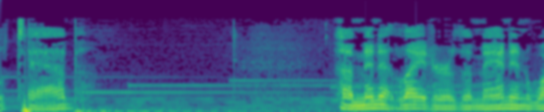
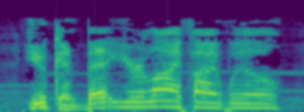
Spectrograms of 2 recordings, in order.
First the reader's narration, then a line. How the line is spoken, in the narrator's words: cried Tabb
